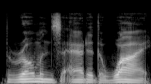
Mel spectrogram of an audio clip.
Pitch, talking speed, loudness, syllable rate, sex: 110 Hz, 200 wpm, -17 LUFS, 5.1 syllables/s, male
